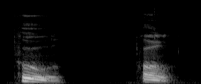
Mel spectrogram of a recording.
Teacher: В современном акценте оба наших гласных будут задними, если после них идет твердый «л». Его называют темный «л».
